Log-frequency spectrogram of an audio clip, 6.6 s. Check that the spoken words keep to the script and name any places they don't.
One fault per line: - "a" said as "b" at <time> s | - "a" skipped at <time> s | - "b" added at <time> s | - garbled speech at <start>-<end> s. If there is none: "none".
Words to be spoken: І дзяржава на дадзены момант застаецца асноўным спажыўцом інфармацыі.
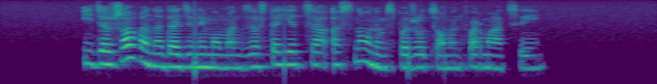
none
